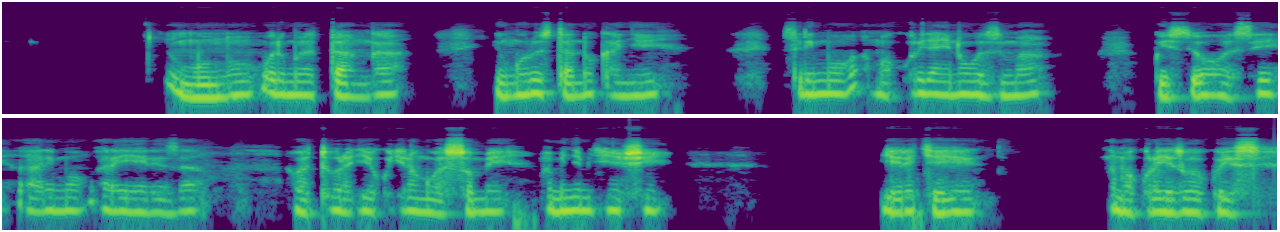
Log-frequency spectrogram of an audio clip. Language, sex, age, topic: Kinyarwanda, male, 18-24, health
